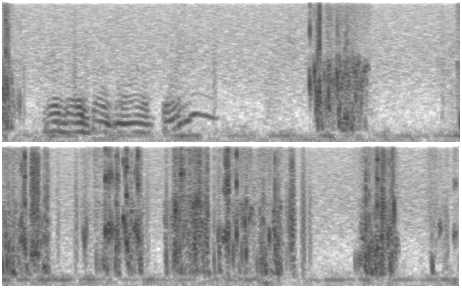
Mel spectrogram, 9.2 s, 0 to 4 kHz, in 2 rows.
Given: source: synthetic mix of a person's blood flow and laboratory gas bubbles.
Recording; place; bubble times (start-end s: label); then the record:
Doppler ultrasound of blood flow; subclavian vein
0.00-0.19 s: bubbles
3.04-3.69 s: bubbles
4.54-5.11 s: bubbles
5.36-5.47 s: bubbles
5.49-6.03 s: bubbles
6.19-7.43 s: bubbles
8.08-8.55 s: bubbles
8.84-8.99 s: bubbles
9.09-9.16 s: bubbles
From the record:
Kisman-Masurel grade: 332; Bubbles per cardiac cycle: rolling drumbeat, 9 or more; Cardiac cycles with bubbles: 50 to 99%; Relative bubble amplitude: moderate (0.250 to 0.450); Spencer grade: 3 (all of the cardiac periods contain showers or single bubble signals, but not dominating or overriding the cardiac motion signals); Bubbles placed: anywhere in the cardiac cycle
